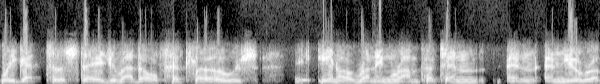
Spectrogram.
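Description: This is a man speaking. He talks with an English accent. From northern England, Middlesbrough. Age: 80s+. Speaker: war veteran and retiree. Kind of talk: radio interview. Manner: halting.

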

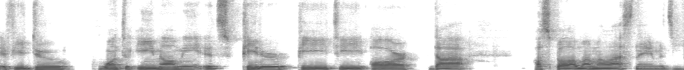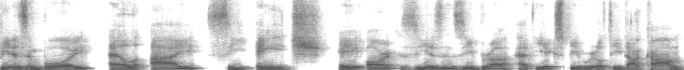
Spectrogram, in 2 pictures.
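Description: With a non-native accent, a man speaks at a medium pitch. His intonation is fairly even and his loudness very even. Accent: foreign. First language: not English. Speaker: real estate agent. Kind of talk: interview.

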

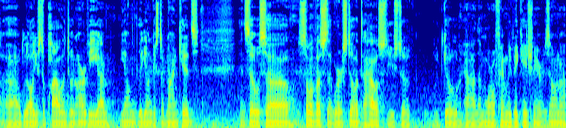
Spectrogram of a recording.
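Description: A man with an American accent, very deep and low in pitch, monotone and flat, at a fairly quick pace amid audible room echo. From upstate New York. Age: 40s. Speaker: Air Force veteran. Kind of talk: casual chat.

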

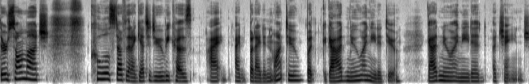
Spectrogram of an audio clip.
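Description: With an ordinary speaking voice, a woman talks at a fairly slow pace with a medium pitch and ordinary pitch variation. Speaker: podcast host in recovery. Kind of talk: casual chat.

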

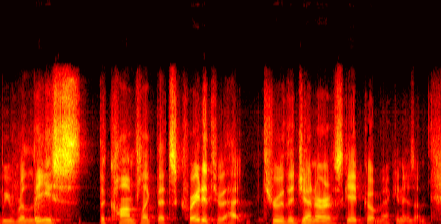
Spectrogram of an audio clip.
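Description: A man with a Canadian accent has a plain, everyday voice, fairly high in pitch with ordinary pitch variation, over a quiet background. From Canada, Toronto. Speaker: pastor. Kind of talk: interview conversation.

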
